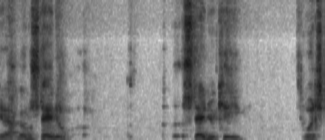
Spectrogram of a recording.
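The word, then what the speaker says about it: Cay: Go to Stanley Key, which Key is spelled C-A-Y. Don't let that fool you. Spelled like it would be K, but it's pronounced Key.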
